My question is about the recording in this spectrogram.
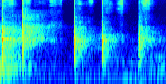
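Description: Chalk writing on a chalkboard: four sharp taps of the chalk as strokes begin, each followed by a short scratch.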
